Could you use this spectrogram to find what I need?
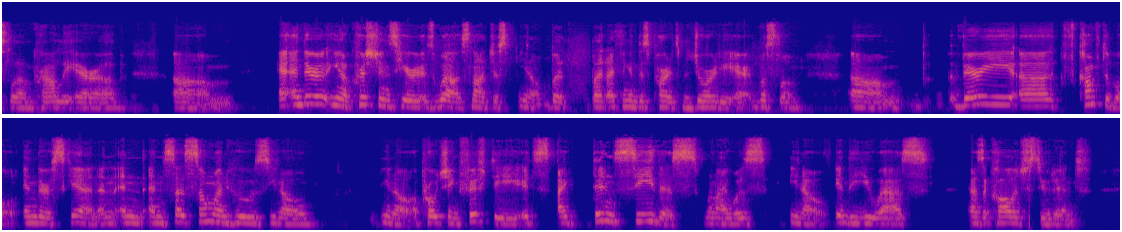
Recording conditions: video call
